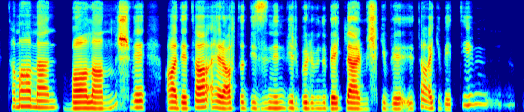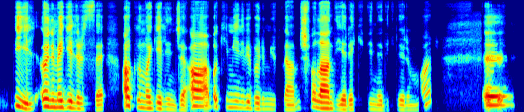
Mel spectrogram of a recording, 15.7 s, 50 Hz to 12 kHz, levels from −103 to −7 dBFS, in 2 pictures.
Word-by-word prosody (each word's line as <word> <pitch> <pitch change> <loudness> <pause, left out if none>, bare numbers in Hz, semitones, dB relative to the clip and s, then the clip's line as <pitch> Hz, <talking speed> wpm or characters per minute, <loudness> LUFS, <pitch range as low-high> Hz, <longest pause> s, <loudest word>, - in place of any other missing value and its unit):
tamamen 210 -3 0
bağlanmış 175 - +5
ve 195 0 0 0.3
adeta 180 +3 +4
her 185 -2 +2
hafta 170 0 0
dizinin 175 +1 -6
bir 175 -3 -8
bölümünü 170 -1 -6
beklermiş 165 -1 +3
gibi 160 -2 -9
i 160 +1 -9
takip 175 -5 -5
ettiğim 275 - -13 0.7
değil, 170 -11 -3
önüme 205 -3 +1
gelirse, 165 -7 -7 0.3
aklıma 210 -8 -2
gelince. 150 -5 -10
"A, 240 0 +2
bakayım 200 -2 -11
yeni 190 -2 -15
bir 185 -2 -11
bölüm 155 -2 -13
yüklenmiş." 140 +3 -11
falan 175 -5 +2
diyerek 140 +1 -10
dinlediklerim 135 -2 -17
var. 285 +5 -11 0.8
Eee 265 0 +1
175 Hz, 115 wpm, -20 LUFS, 160-200 Hz, 0.8 s, bağlanmış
